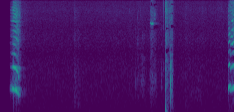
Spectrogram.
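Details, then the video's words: Coastal wolf puppy Covi, a young wolfdog, barks for treats while his owner tries to eat. Two short, harmonic, yelping barks open and close the clip, with a single sharp knock between them in an otherwise quiet room. "I don't have to ask him Speak or Bark anymore. He just do! Coastal Wolf Puppy"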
